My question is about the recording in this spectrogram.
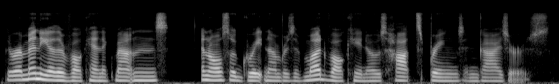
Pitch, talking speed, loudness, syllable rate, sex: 180 Hz, 180 wpm, -18 LUFS, 5.7 syllables/s, female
